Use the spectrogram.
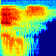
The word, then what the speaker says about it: elf: 11 को बोलते हैं एल्फ। इसकी स्पेलिंग है ELF, एल्फ।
